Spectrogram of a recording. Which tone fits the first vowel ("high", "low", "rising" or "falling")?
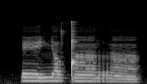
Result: low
